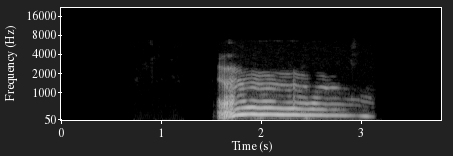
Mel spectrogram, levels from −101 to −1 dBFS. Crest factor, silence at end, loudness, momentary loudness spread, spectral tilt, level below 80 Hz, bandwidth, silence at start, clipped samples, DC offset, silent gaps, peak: 22 dB; 0.7 s; -31 LUFS; 19 LU; -9.5 dB/octave; -72 dBFS; 4 kHz; 1.55 s; under 0.1%; under 0.1%; none; -12 dBFS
